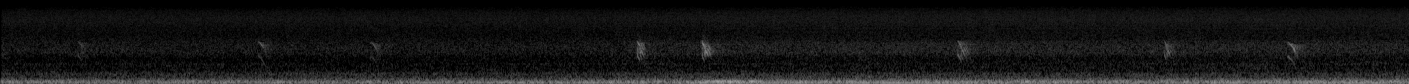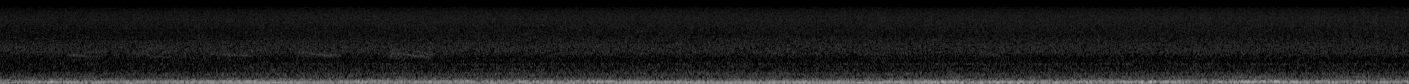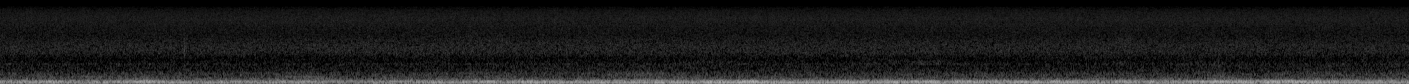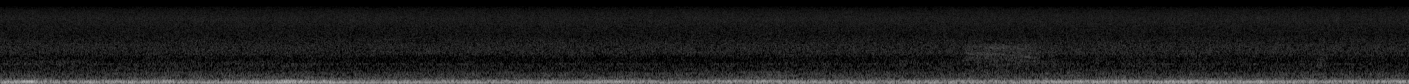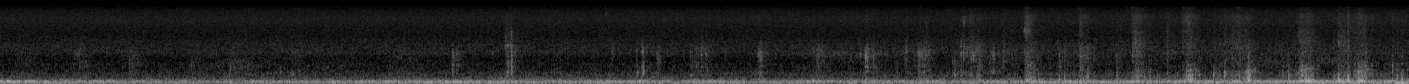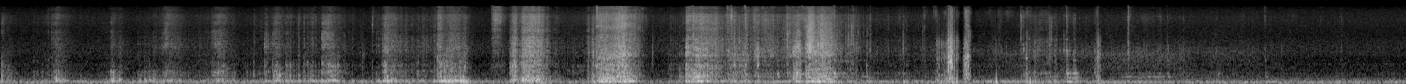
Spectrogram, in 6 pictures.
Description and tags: Winter afternoon footsteps in snow
It's me, walking in the snow towards the recorder. It's a winters afternoon in Denmark and we've just had a bit of snow again. The machinery from some farmers near by, is making an almost not noticeable low dronelike noise, in the background.
Recorded with a Sony HI-MD walkman MZ-NH1 minidisc recorder and a pair of binaural microphones. Edited in Audacity 1.3.4 beta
